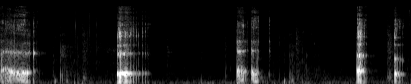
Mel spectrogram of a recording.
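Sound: deliberate burp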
